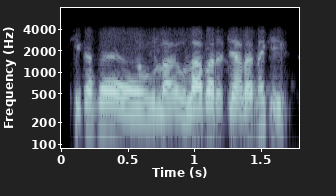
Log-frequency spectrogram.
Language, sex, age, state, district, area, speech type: Assamese, male, 30-45, Assam, Sivasagar, rural, conversation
